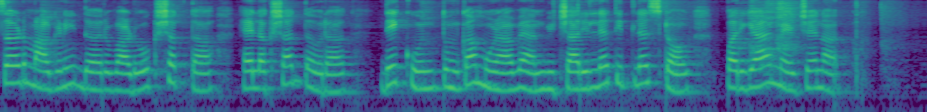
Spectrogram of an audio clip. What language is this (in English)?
Konkani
